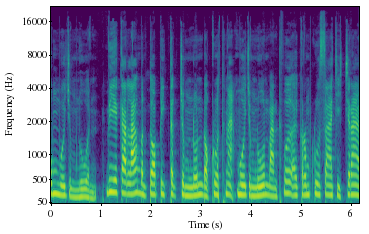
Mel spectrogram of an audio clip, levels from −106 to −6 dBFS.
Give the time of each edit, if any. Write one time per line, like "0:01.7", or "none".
0:01.1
